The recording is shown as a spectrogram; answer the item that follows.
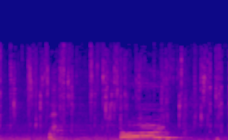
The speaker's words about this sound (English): And then the tap started to not work. Here's me shouting hello at a tap. Look, we've barely got water. Look, hot.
